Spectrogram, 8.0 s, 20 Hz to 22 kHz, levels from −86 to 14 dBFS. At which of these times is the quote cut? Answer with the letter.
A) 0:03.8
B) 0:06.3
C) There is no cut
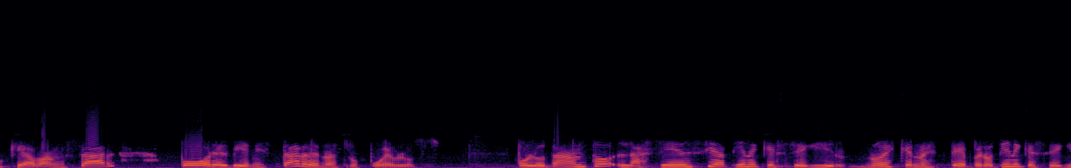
A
